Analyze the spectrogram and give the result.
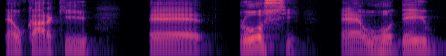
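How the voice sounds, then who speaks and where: Gravelly, bright-voiced man. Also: a little high, fairly even intonation, slow pace. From Brazil. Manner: passionate storyteller, restarts words often. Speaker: rodeo announcer and horse trainer. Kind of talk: interview conversation.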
